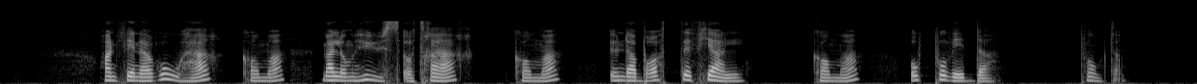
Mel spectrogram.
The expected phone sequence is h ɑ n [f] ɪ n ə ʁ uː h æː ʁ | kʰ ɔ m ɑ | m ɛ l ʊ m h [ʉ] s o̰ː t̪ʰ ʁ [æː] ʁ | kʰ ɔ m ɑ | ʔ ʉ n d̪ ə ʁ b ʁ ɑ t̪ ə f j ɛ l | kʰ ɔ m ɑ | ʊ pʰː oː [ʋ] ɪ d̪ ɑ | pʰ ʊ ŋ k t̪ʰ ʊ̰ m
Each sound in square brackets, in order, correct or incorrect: correct, incorrect, correct, correct

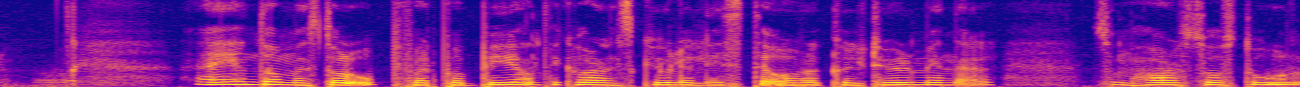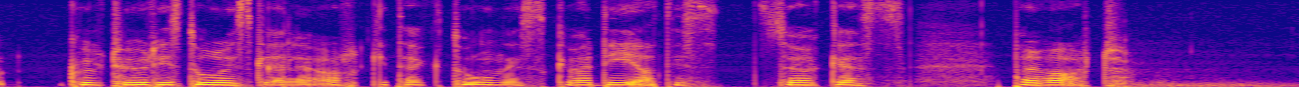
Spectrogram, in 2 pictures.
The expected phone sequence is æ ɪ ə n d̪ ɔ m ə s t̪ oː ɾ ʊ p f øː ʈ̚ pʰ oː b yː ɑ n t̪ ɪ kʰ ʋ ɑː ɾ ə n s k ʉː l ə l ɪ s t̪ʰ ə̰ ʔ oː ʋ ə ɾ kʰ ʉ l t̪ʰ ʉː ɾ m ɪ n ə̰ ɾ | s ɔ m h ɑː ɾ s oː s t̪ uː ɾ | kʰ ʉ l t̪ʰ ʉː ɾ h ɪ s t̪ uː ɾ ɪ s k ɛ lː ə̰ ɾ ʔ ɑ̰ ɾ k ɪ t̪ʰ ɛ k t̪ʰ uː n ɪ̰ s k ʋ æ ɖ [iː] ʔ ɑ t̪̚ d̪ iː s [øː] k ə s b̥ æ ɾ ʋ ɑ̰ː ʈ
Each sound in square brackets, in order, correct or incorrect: correct, correct

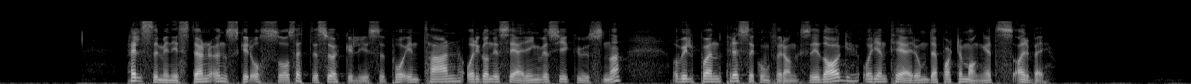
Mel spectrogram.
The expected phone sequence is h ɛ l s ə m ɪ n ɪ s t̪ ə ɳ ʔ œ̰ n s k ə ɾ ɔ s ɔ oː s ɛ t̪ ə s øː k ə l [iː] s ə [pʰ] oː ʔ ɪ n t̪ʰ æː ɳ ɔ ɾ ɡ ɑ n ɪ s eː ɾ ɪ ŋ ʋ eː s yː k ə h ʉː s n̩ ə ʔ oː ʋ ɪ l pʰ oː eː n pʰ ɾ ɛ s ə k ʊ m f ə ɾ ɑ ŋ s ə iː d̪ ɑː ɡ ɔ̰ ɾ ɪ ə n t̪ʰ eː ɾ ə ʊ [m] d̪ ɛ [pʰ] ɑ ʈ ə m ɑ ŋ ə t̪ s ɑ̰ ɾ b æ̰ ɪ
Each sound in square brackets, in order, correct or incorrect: incorrect, correct, correct, incorrect

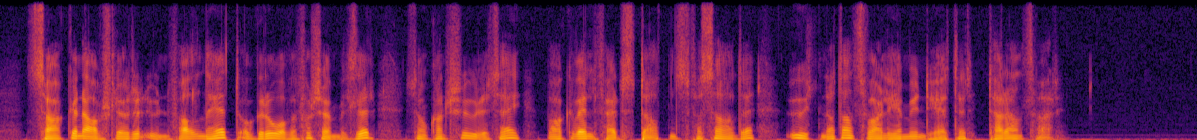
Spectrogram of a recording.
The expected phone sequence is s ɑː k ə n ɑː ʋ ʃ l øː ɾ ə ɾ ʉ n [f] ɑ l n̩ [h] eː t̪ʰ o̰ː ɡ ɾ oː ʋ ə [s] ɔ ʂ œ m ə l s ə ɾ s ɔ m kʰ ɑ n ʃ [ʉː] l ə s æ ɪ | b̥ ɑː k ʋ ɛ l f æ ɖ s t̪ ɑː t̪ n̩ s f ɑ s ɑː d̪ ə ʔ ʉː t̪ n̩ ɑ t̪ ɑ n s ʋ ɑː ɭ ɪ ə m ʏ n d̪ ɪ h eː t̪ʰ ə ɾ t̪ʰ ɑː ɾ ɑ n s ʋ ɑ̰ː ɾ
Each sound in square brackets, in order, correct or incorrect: correct, correct, incorrect, correct

